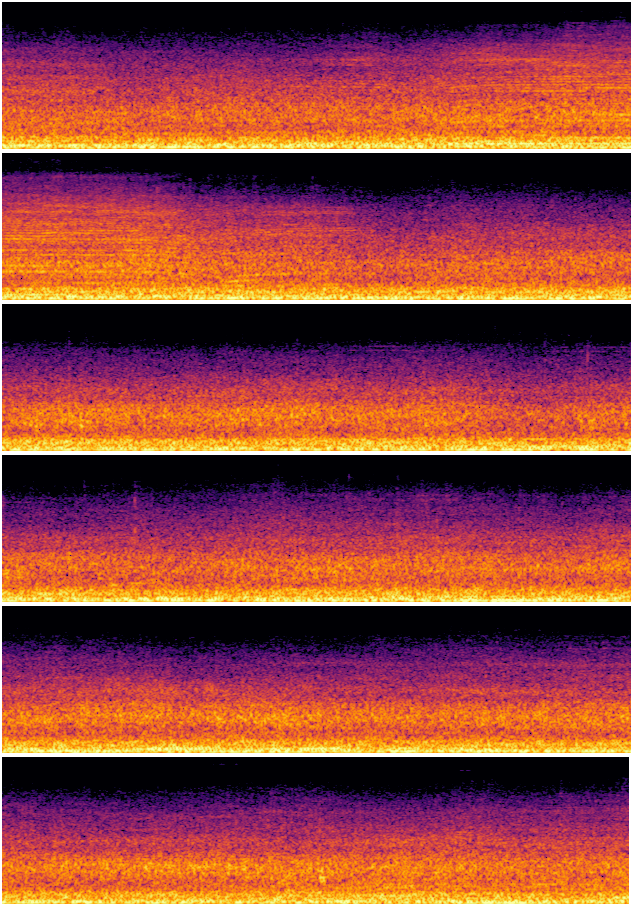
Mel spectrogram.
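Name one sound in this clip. Cars drive past close by on a busy street.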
